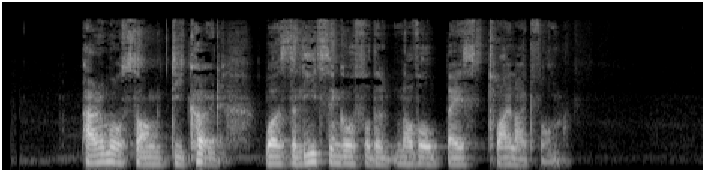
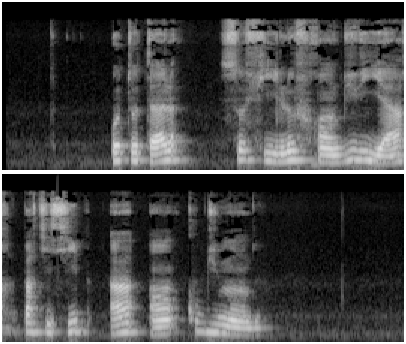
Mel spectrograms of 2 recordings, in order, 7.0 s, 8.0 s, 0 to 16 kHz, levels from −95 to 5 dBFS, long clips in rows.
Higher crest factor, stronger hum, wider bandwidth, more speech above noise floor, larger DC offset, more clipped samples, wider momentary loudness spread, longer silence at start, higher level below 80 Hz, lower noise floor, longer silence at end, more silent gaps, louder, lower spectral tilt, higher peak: about the same, 24 dB vs 20 dB; neither; about the same, 11.5 kHz vs 11.5 kHz; first, 53 dB vs 45 dB; neither; neither; first, 13 LU vs 10 LU; second, 0.8 s vs 1.1 s; about the same, -60 dBFS vs -56 dBFS; first, -78 dBFS vs -62 dBFS; about the same, 1.5 s vs 1.45 s; neither; second, -25 LUFS vs -17 LUFS; first, -5.5 dB/octave vs -3.5 dB/octave; about the same, -2 dBFS vs 0 dBFS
